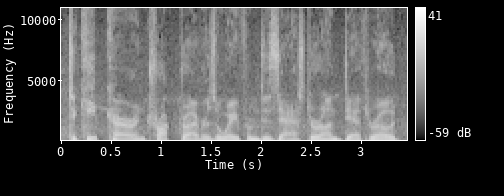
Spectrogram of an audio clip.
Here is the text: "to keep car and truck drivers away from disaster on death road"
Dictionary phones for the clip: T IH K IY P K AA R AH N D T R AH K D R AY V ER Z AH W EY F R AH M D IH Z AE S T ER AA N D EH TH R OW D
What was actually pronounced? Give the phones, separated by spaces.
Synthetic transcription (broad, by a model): T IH K IY P K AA R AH N T R AH K D R AY V ER Z AH W EY F R AH M D IH Z AE S T ER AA N D EH TH R OW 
